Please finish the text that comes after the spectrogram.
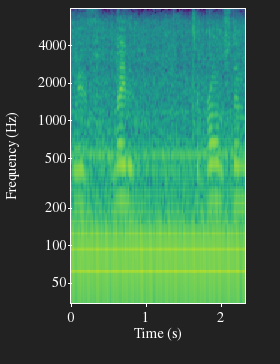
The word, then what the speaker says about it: Braunston: we've made it to bronston now finally saying it right um we keep saying Bron just about to come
